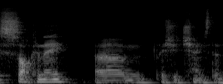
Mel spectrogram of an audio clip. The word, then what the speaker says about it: Saucony: the name completely wrong I think I said suck only apparently is saucony they should change their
